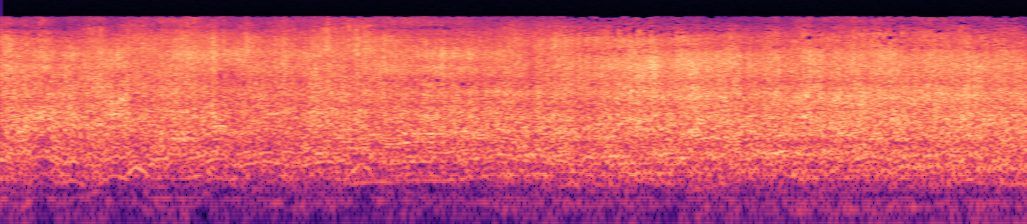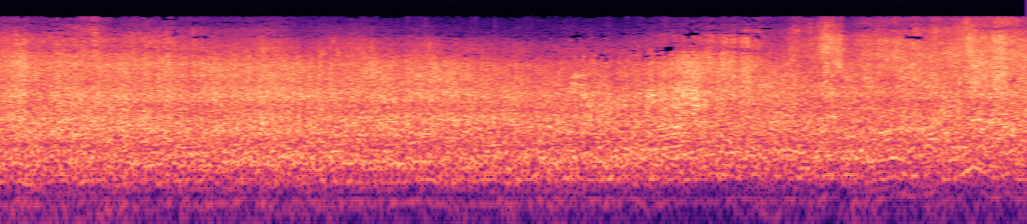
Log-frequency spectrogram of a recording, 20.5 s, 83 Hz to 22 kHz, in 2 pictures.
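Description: A field of dirt late model race cars at racing speed on a dirt oval, their V8 engines a loud, steady, overlapping din.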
